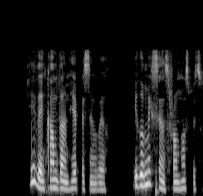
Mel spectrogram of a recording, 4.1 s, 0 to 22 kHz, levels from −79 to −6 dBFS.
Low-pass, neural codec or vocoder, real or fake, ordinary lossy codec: none; none; real; none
